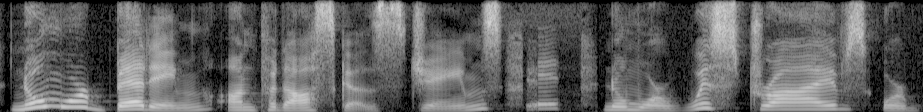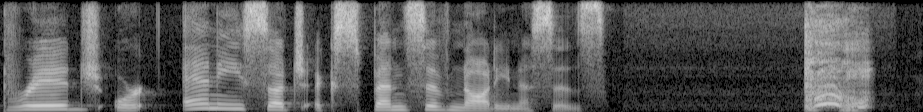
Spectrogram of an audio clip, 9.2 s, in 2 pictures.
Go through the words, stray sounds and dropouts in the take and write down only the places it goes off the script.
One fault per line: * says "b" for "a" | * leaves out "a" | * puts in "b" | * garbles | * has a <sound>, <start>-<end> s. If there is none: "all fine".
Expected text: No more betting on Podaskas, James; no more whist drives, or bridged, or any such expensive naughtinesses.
* has a laugh, 2.6-2.8 s
* says "bridge" for "bridged"
* has a cough, 8.6-9.0 s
